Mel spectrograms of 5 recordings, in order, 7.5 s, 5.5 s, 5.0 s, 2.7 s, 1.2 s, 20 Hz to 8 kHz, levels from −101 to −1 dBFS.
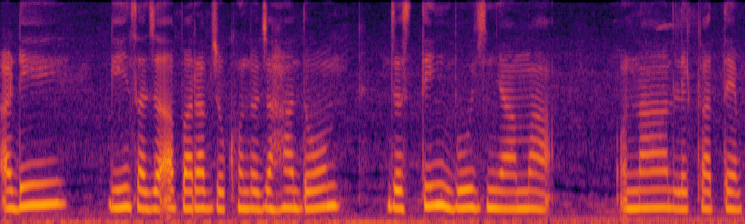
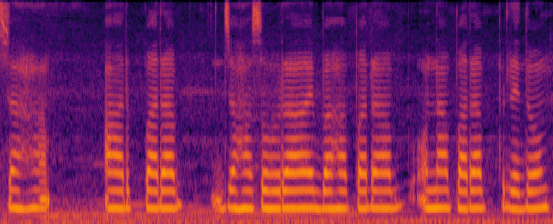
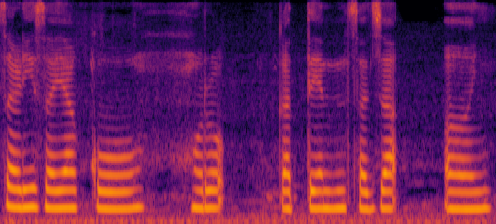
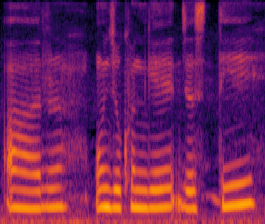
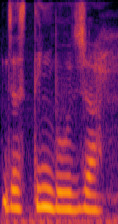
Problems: none marked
